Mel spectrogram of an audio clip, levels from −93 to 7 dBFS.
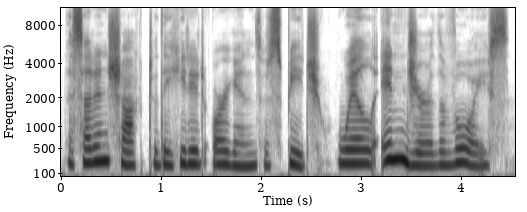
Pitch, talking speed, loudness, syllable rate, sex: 225 Hz, 170 wpm, -16 LUFS, 4.6 syllables/s, female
